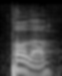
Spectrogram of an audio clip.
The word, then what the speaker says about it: pollo: Oh, well, they pronounce their L's, so they're like pollo is polo.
